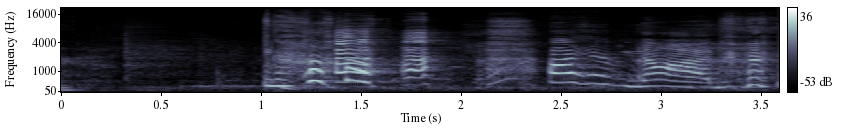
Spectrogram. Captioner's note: participants laughing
